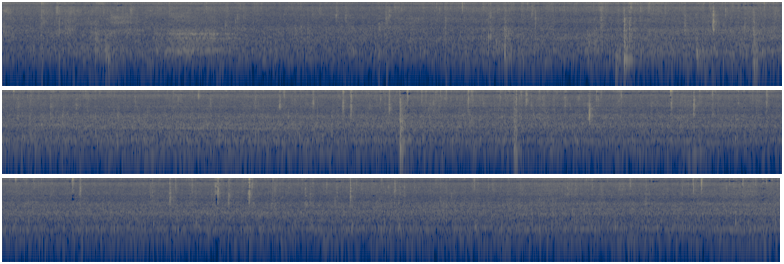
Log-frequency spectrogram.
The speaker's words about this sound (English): We've needed this, we've not had a good rainfall for weeks. Drizzle, but not like a pour down like that.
